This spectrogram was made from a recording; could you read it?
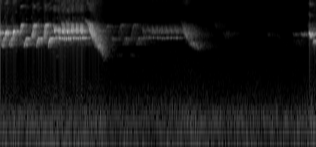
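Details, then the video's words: Goldfinch song in the Kobia Malaga style: a fast bright trill ends in a sweeping downward slur, then a long, thin, drawn-out whistle that also slides down and fades to silence. "تغريد الحسون كوبية ملقا canto chardonnert"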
